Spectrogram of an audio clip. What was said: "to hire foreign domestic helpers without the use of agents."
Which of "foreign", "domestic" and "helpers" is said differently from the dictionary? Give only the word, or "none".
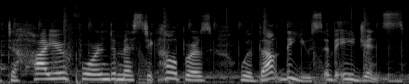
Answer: none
